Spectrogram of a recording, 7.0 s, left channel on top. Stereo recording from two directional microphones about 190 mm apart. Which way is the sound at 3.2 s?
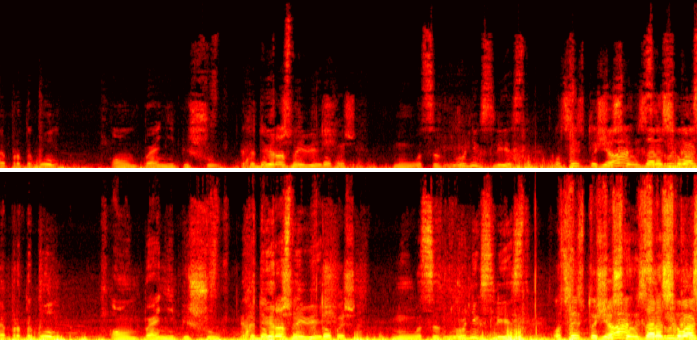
45° right (ahead or behind).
